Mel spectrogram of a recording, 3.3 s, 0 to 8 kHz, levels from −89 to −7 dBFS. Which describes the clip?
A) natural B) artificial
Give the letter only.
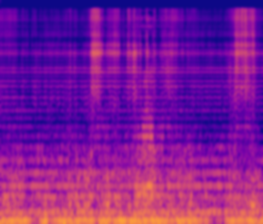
B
